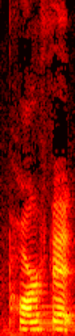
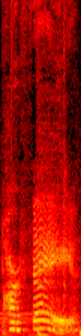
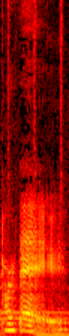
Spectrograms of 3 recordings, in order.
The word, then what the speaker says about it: Parfait: kept saying like Premiere parfet chunky but apparently you pronounce it Premiere parfait chunky so like the dessert parfait and after they said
